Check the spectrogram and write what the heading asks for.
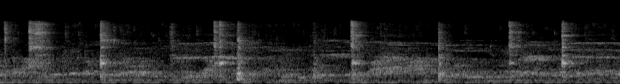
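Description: Long metal ladle stirring in an open aluminium pressure cooker, knocking and scraping against the pot's inside in irregular clinks about once a second.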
